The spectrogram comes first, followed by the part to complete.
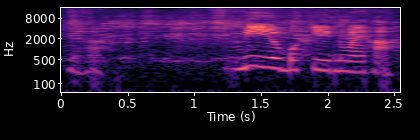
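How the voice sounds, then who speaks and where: A woman's voice: fairly high pitch, steady tone, normal speed, creaky, a bit bright, soft background music, low-quality recording. A woman with an Isan Thai accent chatting in a casual home vlog, explaining plant care step by step. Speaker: vlogger.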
